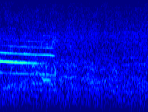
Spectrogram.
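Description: Iriomote wildcat in a video game giving a single short, high, wavering meow at the start, then fading into quiet background ambience.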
